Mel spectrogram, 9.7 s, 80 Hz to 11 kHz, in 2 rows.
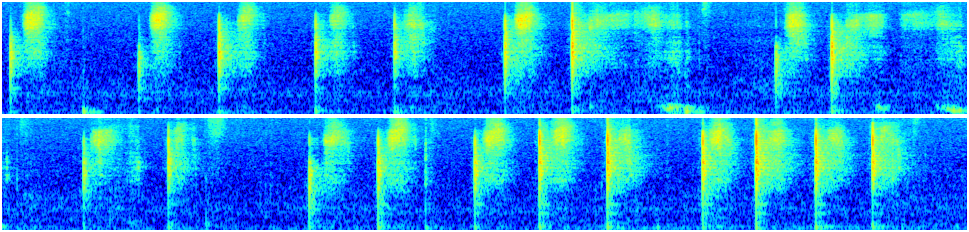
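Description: A hand writes words with a white chalk stick on a large, flat, dark painted blackboard. About 22 short, bright, scratchy taps and strokes come in quick succession, with a few softer, lower scrapes in between. Each stroke ends almost instantly with no ring.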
